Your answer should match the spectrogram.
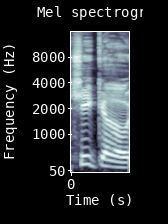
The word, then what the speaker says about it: Tjikko: Old Chico is a small spruce tree that lives in Dalarna, Sweden. That's how they say it, and bears a shocking resemblance to a toilet bowl brush.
